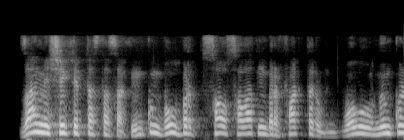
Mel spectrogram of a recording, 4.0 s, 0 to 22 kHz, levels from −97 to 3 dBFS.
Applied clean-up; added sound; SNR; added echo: neural mask model DeepFilterNet 3.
